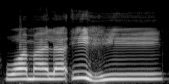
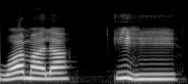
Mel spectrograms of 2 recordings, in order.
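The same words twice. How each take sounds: First: The word is read smoothly without a break. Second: The word is broken by a pause midway.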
